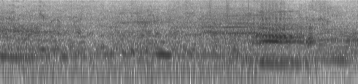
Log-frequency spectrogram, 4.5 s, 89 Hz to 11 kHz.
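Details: Sahiwal bull calves at a market, 8/5/25; short bellowing moos, one sliding downward, heard through a loud hum of market crowd and speech.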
